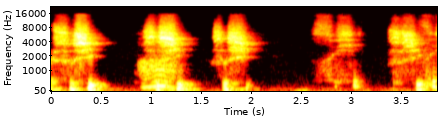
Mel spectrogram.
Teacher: This u is unpronounced because this is in between two unvoiced consonants.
